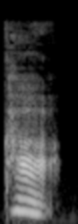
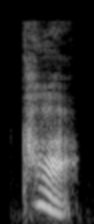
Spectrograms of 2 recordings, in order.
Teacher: ka requires that you push out a lot of air. Meanwhile, ga does not need you to push out much air, but you should use your vocal cords more.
